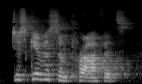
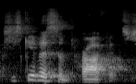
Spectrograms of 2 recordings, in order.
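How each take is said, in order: First: Mock pleading. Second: Said in the usual way. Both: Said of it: "so much easier to just go back".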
